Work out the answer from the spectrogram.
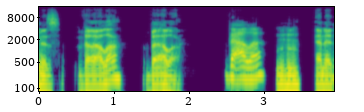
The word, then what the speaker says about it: Velella: Vala or something? No, I I actually looked up on YouTube how to how to pronounce this thing. Okay, cool. So, it scientific name is Vala.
